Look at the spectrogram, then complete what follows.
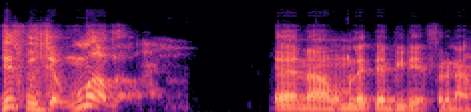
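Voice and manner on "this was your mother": put-on New York accent with very high voice. Quoting a woman who agreed, in her New York accent. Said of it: "in her New York accent".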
